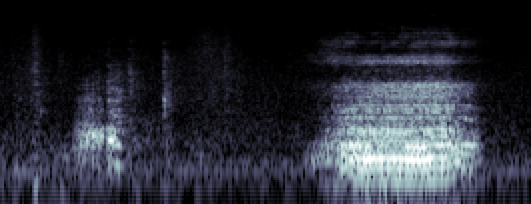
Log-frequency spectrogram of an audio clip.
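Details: Rottweiler asleep on a couch, snoring: a few soft, rough breaths early on, then one long, loud, raspy snore lasting nearly two seconds before quiet returns.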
